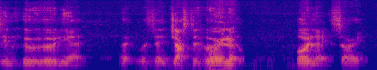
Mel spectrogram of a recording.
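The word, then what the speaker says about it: Hoilett: Justin Hoylett, sorry. Rhymes with toilet. I've got to remember that now. I was butchering his name earlier in the show. I was saying Julia. Rhymes with toilet, Hoylett.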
